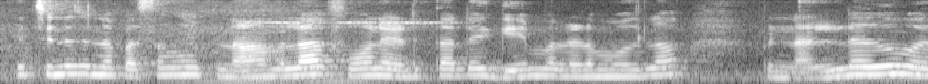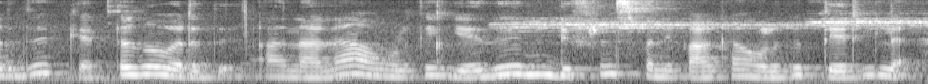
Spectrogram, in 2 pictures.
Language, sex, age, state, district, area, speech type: Tamil, female, 18-30, Tamil Nadu, Thanjavur, rural, spontaneous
